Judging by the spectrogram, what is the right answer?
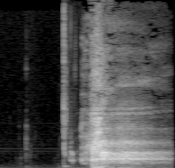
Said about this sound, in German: Ich habe auch ein Glas Wasser hier. Vor der Verabschiedung trinke ich nochmal kurz was.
